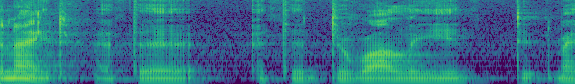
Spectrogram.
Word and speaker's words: Diwali: just the other night at the at the Diwali am I saying it right yeah ceremony yes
